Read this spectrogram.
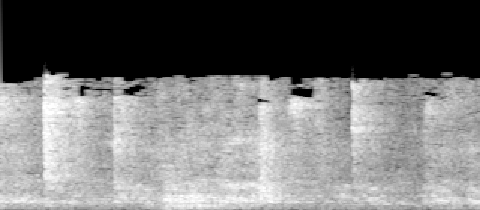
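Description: A cue strikes the cue ball with a sharp click.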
